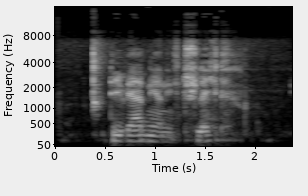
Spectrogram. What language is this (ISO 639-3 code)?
deu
